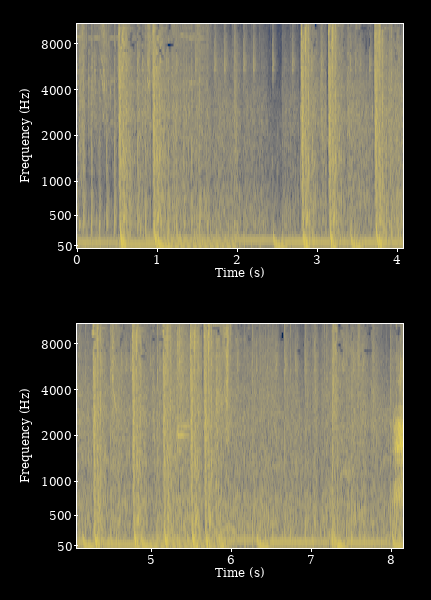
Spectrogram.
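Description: Rapid gunfire in the VR shooter Zerocaliber VR, sharp repeated shots in uneven bursts across the whole stretch, loud and close, under a low steady drone.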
